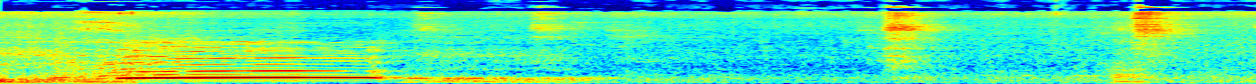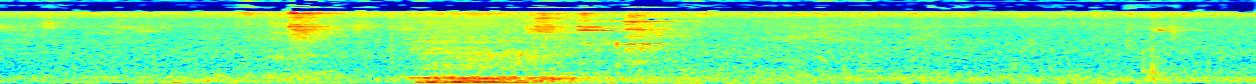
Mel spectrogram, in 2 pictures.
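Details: Sahiwal cattle at Buddu Cattle Ranch, Keraniganj: one loud, steady, harmonic-rich moo of about a second and a half near the start, a shorter lower moo around eight seconds, with low farmyard murmur and scattered clatter between.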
